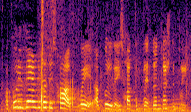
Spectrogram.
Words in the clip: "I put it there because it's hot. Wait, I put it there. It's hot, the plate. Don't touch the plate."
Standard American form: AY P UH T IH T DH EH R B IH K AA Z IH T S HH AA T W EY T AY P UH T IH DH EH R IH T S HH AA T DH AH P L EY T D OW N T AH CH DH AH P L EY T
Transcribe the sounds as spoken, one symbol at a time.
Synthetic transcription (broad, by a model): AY P UH T IH T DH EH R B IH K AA S IH T S HH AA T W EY AY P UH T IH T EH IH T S HH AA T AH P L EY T D OW N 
